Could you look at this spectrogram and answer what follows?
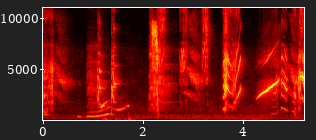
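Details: Indian ringneck parrot kept as a pet, calling in its natural voice: rapid bursts of rasping screeches mixed with clear slurred whistles climbing upward, about one burst per second, with a faint constant background hum.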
